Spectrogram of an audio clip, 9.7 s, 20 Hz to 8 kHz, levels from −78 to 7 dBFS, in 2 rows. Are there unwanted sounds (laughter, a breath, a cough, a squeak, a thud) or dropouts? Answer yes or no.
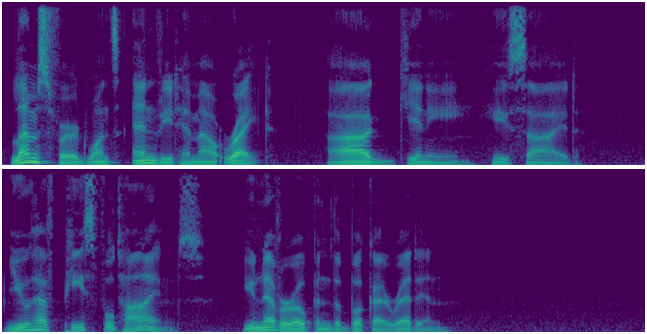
no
